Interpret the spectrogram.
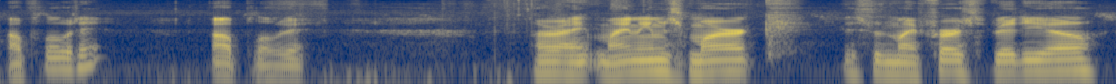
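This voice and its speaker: In a casual first attempt at book vlogging, an older New England man from New Hampshire, over fifty, talks into a phone in his hand, mocking himself and fixing his own words. His mid-range voice is smooth, and his pace is measured.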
